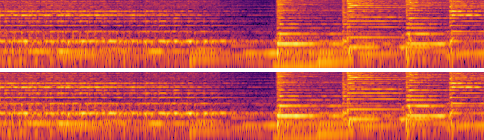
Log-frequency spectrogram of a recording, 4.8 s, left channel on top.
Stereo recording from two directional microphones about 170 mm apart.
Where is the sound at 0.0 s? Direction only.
Centre (ahead or behind).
